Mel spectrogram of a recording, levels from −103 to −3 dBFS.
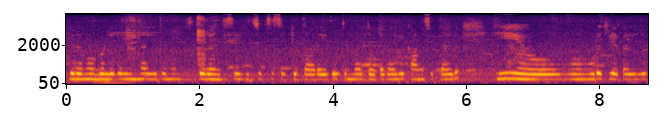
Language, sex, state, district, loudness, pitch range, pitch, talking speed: Kannada, female, Karnataka, Mysore, -25 LUFS, 215-225 Hz, 220 Hz, 75 wpm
